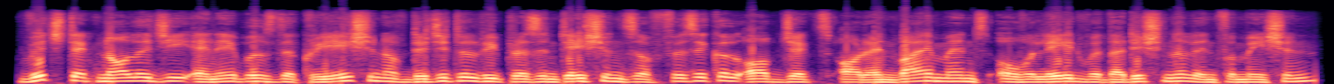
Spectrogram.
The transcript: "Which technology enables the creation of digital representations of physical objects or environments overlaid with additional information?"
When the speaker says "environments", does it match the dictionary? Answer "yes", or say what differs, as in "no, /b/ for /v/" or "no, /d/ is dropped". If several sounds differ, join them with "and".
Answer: no, /ɹ/ is dropped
